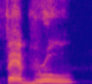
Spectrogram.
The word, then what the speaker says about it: February: However, since it's the quote unquote recognized period, let me first start off by saying the month is called February. F-E-B-R-U-A-R-Y. It's not February. It's not February. I done heard all kinds of stuff for how you pronounce the month. It's spelled F-E-B-R-U-A-R-Y, and it's pronounced February. February. Okay? Don't say February, because that's not what it is. And so it's not a berry either, like February, February. No, F-E-B-R-U-A-R-Y, February. Make sure you pronounce all of the letters.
